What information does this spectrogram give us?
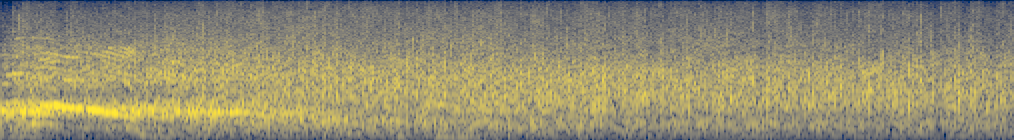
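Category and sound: crowd, studio audience applause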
